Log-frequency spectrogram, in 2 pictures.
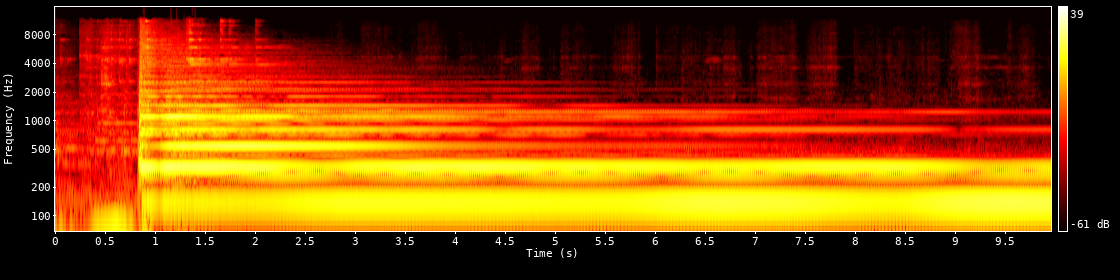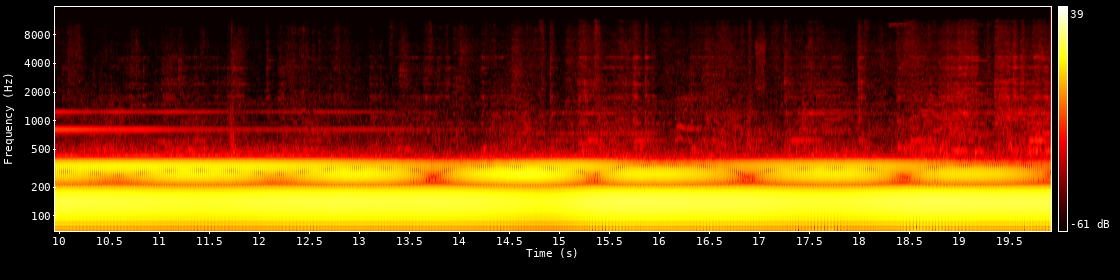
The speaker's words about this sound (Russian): Вы тоже можете послушать звучание колокола и прикоснуться к тому моменту.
